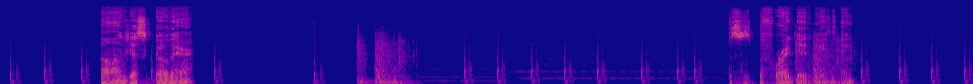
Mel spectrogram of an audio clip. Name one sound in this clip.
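A heavy door opens and slams shut.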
